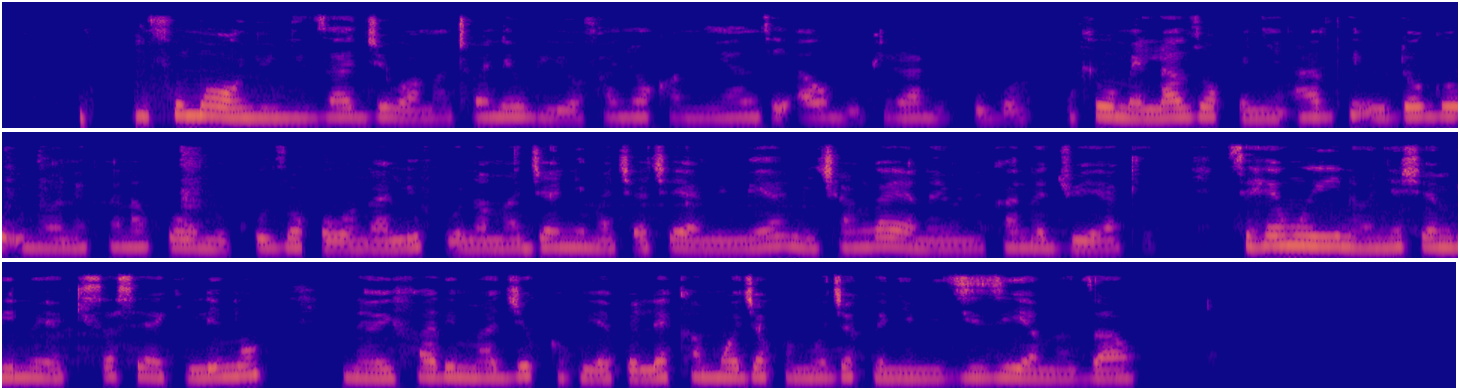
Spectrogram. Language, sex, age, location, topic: Swahili, female, 18-24, Nairobi, agriculture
